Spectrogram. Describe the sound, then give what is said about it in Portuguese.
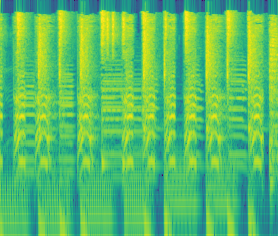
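A dog barks loudly in a steady, rhythmic run of about seven sharp barks, evenly spaced, with a low droning backing underneath. “Eu gostei desse cachorro, eu achei mais fácil um poder desse cachorro.”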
